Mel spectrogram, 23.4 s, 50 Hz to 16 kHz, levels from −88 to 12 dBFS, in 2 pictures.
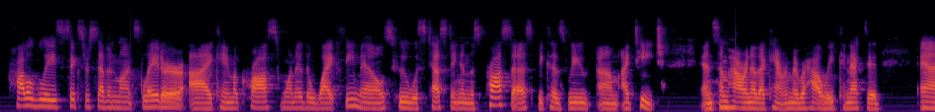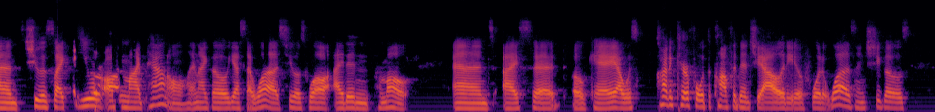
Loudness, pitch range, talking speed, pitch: -25 LUFS, 135-160 Hz, 190 wpm, 140 Hz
